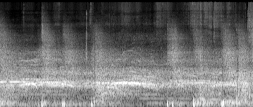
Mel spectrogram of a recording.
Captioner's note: soldiers cheering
